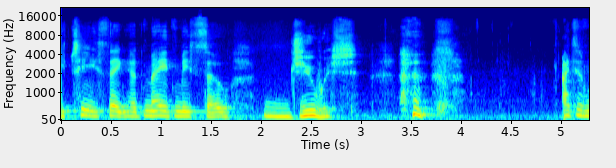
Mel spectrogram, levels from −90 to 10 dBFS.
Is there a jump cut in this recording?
no; 0 cuts

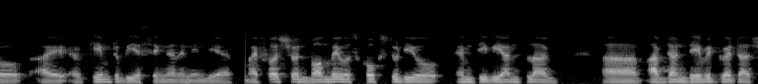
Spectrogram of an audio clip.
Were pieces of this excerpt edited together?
yes; 1 cut; at 2.4 s

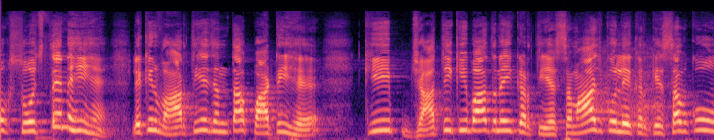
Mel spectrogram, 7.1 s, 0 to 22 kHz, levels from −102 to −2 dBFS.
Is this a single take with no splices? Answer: yes; 0 cuts

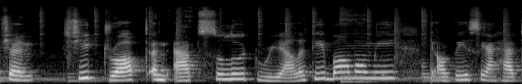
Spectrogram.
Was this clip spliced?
yes; 1 cut; at 4.3 s

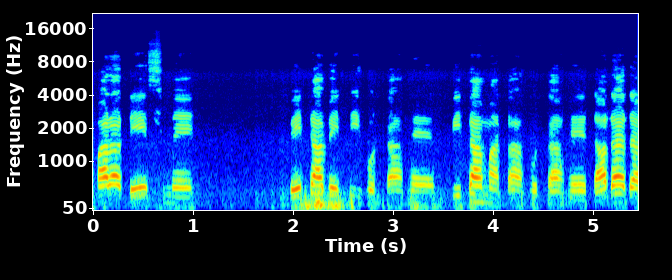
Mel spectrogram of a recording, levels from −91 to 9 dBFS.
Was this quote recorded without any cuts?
yes; 0 cuts

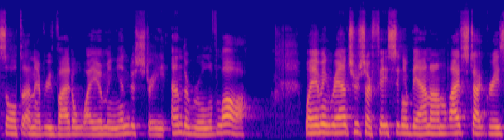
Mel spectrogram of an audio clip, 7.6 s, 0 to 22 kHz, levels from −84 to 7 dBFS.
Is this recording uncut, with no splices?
yes; 0 cuts

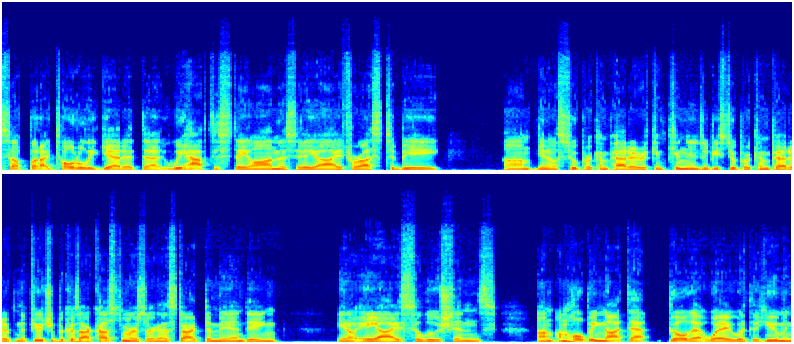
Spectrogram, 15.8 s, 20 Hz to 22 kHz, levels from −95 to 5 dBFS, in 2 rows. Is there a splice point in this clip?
yes; 1 cut; at 1.7 s

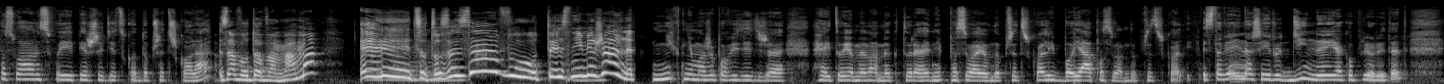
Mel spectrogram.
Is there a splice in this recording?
yes; 3 cuts; at 2.2 s, 6.4 s, 12.0 s

